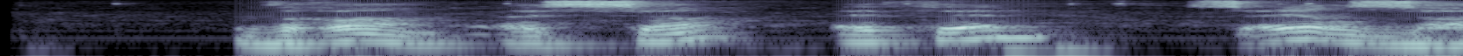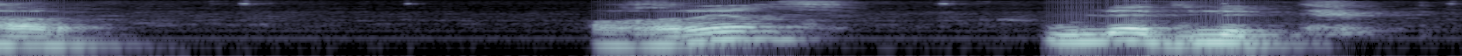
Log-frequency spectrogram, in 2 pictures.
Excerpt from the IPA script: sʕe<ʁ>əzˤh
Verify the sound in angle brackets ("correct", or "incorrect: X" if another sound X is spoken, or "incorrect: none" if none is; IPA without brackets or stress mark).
correct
